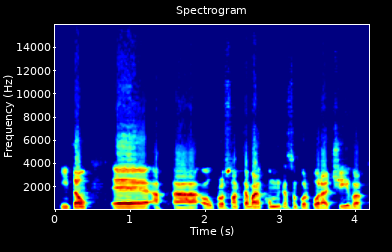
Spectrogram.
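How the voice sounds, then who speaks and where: A man's voice: fairly low pitch, fast talker, sharp tone. A man, telling his story as a guest on a video call, chatty with many fillers. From Brazil. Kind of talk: casual interview storytelling. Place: living room at home.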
